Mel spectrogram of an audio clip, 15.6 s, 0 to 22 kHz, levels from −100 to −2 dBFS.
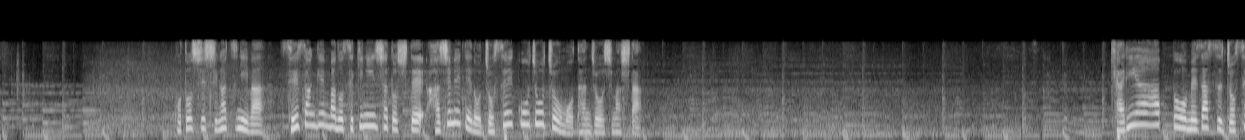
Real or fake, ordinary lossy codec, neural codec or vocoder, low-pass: real; none; none; 7.2 kHz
